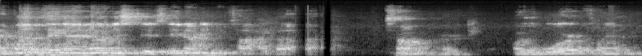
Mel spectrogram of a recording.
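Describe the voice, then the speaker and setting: A man speaks loudly in a fairly high voice with ordinary pitch variation. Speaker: singer-songwriter and activist. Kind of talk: political speech and song introduction on stage.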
